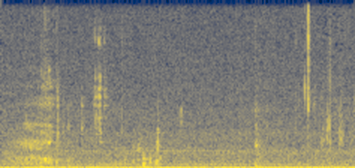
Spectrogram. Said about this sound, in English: I had to take a sip. I had to take a sip of beer.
